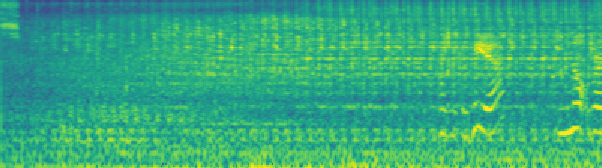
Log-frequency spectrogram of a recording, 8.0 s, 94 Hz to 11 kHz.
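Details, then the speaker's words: Land Rover Series 3 Lightweight with a shaky, lumpy idle, roughly three beats a second. Pulling plug lead 4 changes nothing, lead 3 slightly, lead 1 nearly stalls it. Distributor cap and rotor are clean; owner wonders about timing. Misfire. "happy bit shaky but you know not terrible if I get hold of lead number four pull it off it doesn't make a difference to the running you can hear it sparking"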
